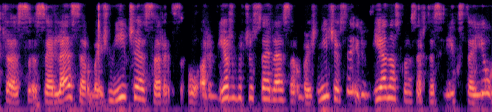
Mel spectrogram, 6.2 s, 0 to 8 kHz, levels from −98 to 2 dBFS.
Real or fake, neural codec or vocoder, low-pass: fake; codec, 16 kHz, 4.8 kbps, FACodec; 7.2 kHz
